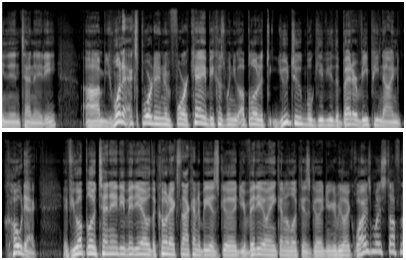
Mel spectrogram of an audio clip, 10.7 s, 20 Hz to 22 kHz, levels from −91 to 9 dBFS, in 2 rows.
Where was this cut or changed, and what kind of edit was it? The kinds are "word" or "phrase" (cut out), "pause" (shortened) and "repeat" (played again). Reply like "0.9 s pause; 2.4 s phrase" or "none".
3.5 s word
